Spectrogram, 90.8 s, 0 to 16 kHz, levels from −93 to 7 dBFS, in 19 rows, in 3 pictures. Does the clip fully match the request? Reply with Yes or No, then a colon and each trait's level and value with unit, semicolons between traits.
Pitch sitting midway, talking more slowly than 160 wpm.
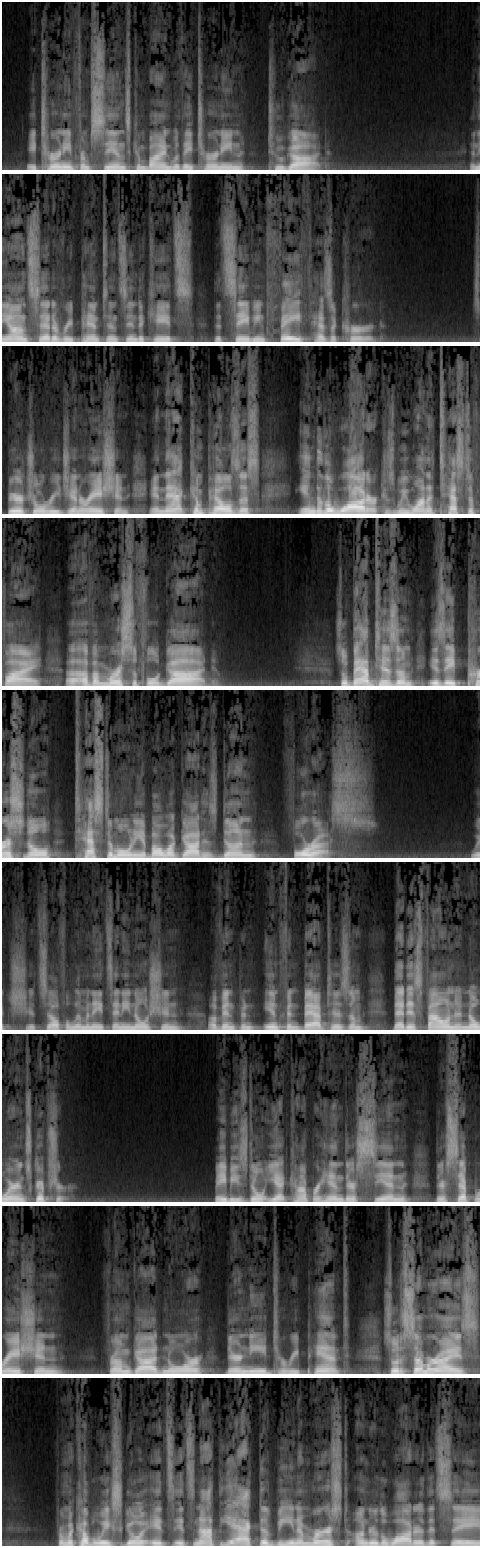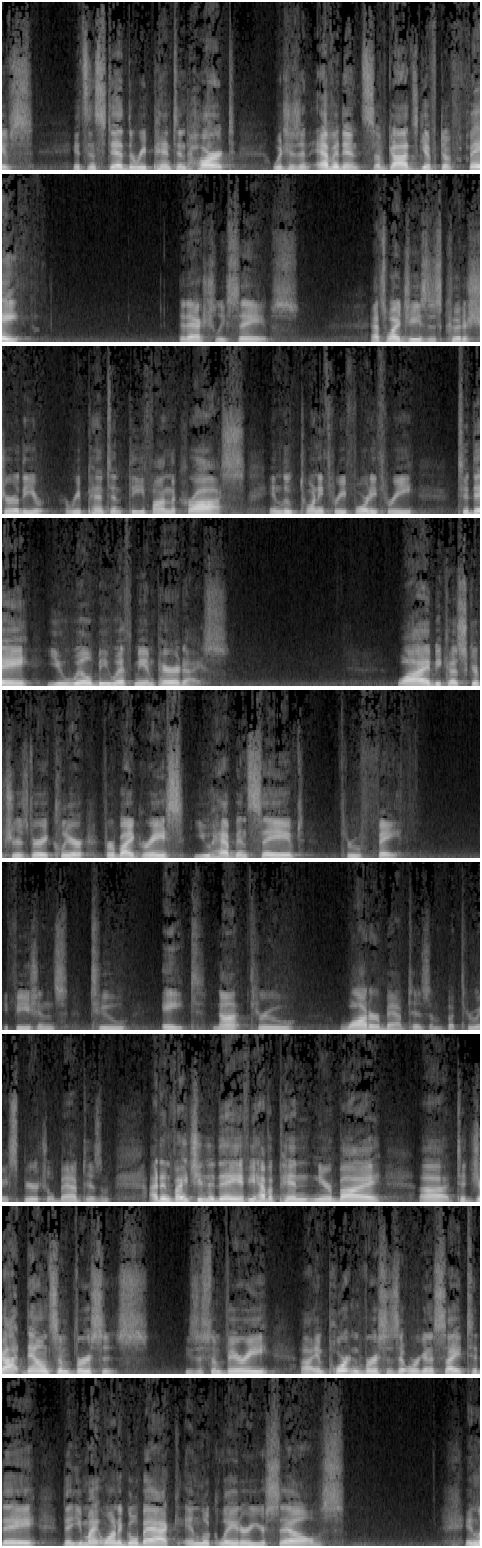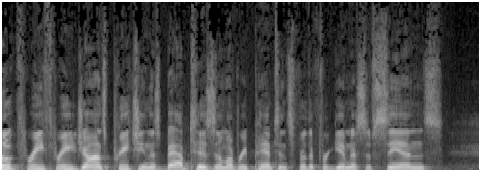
Yes: medium, 165 Hz; average, 150 wpm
